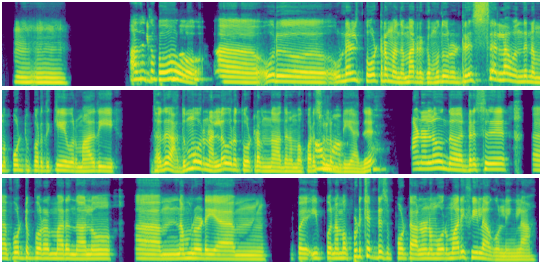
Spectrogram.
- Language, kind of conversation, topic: Tamil, podcast, உங்கள் உடல் வடிவத்துக்கு பொருந்தும் ஆடைத் தோற்றத்தை நீங்கள் எப்படித் தேர்ந்தெடுக்கிறீர்கள்?
- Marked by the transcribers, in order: breath; inhale; other noise; in English: "ஃபீல்"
